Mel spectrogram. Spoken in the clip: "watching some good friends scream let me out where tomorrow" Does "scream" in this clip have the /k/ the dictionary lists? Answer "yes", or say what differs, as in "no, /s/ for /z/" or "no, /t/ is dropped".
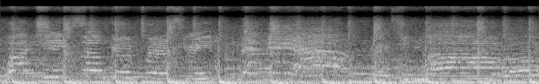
no, /k/ is dropped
